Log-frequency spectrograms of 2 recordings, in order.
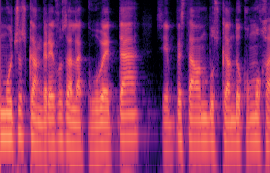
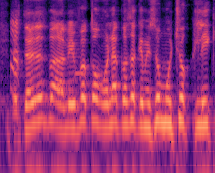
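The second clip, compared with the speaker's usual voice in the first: laughing; 10 semitones higher than usual. Real, not acted. Amused recalling film line.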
